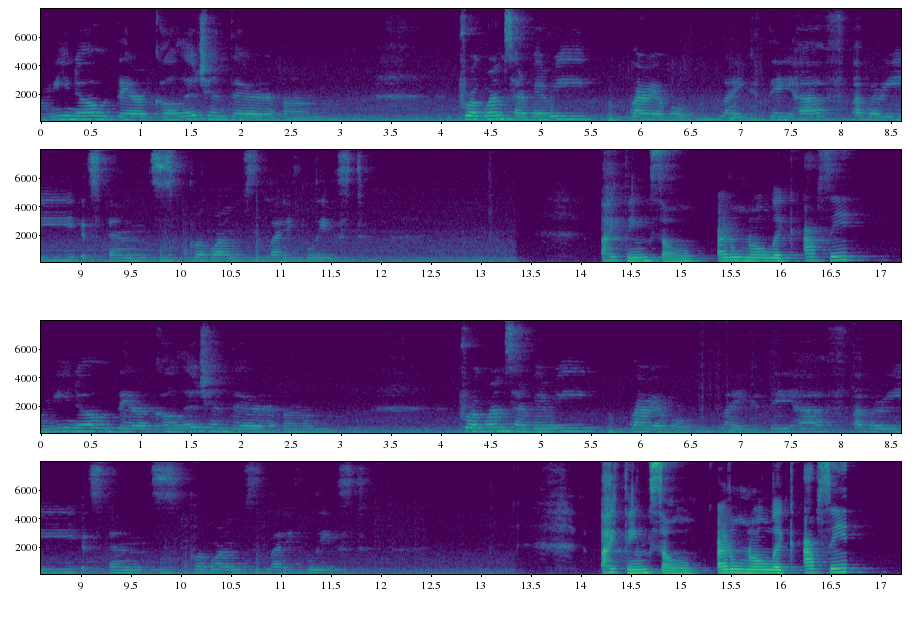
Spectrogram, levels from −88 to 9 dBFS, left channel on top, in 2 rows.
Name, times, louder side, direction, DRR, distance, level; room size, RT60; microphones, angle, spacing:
voice 1, 0.0-3.0 3.4-3.8 4.2-11.7, left 3 dB, 85° left, 1.3 m, -38 dB
sound 1, 1.0-13.4, left 3 dB, 55° left, 0.5 m, -39 dB
voice 2, 14.2-16.7, right 6 dB, 50° right, 0.4 m, -26 dB
12.0 x 6.0 x 6.8 m
head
